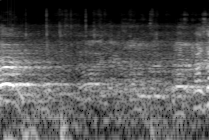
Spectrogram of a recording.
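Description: Men's voices calling out across the hall, with a few low thuds in the first second.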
